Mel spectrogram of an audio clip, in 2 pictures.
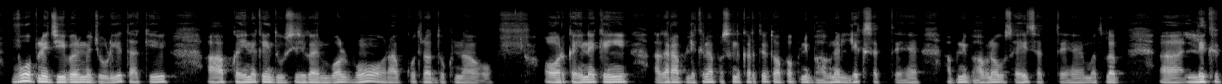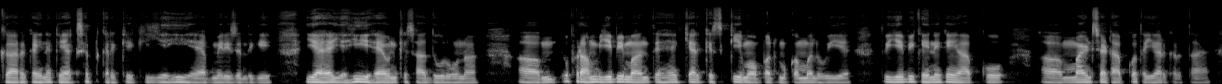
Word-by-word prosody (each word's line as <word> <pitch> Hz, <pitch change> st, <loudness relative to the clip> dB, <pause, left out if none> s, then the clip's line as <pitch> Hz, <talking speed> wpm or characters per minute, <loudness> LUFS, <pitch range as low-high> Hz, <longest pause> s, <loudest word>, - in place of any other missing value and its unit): वो 155 Hz, +6 st, +9 dB
अपने 135 Hz, -4 st, +7 dB
जीवन 115 Hz, 0 st, +6 dB
में 115 Hz, -, +4 dB
जोड़िए 100 Hz, +5 st, 0 dB
ताकि 115 Hz, +3 st, 0 dB, 0.4 s
आप 110 Hz, +2 st, +2 dB
कहीं 110 Hz, +2 st, +3 dB
न 120 Hz, -, +4 dB
कहीं 120 Hz, 0 st, +3 dB
दूसरी 105 Hz, +1 st, 0 dB
जगह 110 Hz, 0 st, +3 dB
इन्वॉल्व 105 Hz, +3 st, 0 dB
हो 140 Hz, +1 st, +3 dB
और 105 Hz, -1 st, -3 dB
आपको 100 Hz, +1 st, -5 dB
इतना 105 Hz, -1 st, 0 dB
दुःख -, -, -15 dB
ना 90 Hz, -1 st, -4 dB
हो। 90 Hz, +1 st, -8 dB, 0.6 s
और 110 Hz, +1 st, +4 dB
कहीं 100 Hz, +1 st, +2 dB
न 115 Hz, 0 st, +6 dB
कहीं 120 Hz, 0 st, +4 dB, 0.3 s
अगर 110 Hz, +2 st, +2 dB
आप 110 Hz, -1 st, +2 dB
लिखना 115 Hz, +4 st, 0 dB
पसंद 115 Hz, 0 st, +2 dB
करते 110 Hz, +3 st, -3 dB
हैं 120 Hz, -, -3 dB
तो 115 Hz, -, +1 dB
आप 110 Hz, -, -2 dB
अपनी 115 Hz, +1 st, -1 dB
भावना 100 Hz, +5 st, -1 dB
लिख 110 Hz, +2 st, -2 dB
सकते -, -, -4 dB
हैं, 95 Hz, +1 st, -6 dB, 0.3 s
अपनी 120 Hz, -1 st, 0 dB
भावना 100 Hz, +4 st, 0 dB
को 110 Hz, -, -1 dB
सहेज 110 Hz, +2 st, -1 dB
सकते 95 Hz, -1 st, -9 dB
हैं 95 Hz, 0 st, -6 dB
मतलब 100 Hz, 0 st, -2 dB, 0.4 s
अ, 100 Hz, -1 st, +1 dB
लिखकर 110 Hz, -3 st, +2 dB
कहीं 100 Hz, 0 st, 0 dB
न 105 Hz, -, 0 dB
कहीं 105 Hz, -1 st, 0 dB
एक्सेप्ट 95 Hz, -, -3 dB
करके 100 Hz, -, -7 dB
कि 105 Hz, -, -12 dB
यही 105 Hz, +1 st, -2 dB
है 95 Hz, -1 st, -1 dB
अब 95 Hz, -, -16 dB
मेरी 95 Hz, 0 st, -1 dB
ज़िंदगी 95 Hz, +1 st, -5 dB, 0.3 s
यह 110 Hz, -2 st, +7 dB
यही 105 Hz, +5 st, +2 dB
है 100 Hz, -, +5 dB
उनके 105 Hz, +1 st, -2 dB
साथ 95 Hz, -2 st, -2 dB
दूर 95 Hz, -1 st, -2 dB
होना। 95 Hz, 0 st, -4 dB
अम, 100 Hz, +2 st, -3 dB, 0.2 s
पर -, -, +5 dB
हम 115 Hz, +3 st, +4 dB
ये 115 Hz, +1 st, +5 dB
भी 130 Hz, 0 st, +5 dB
मानते 105 Hz, 0 st, +3 dB
हैं 110 Hz, +1 st, -1 dB
कि 110 Hz, +2 st, -3 dB
यार 110 Hz, -, +4 dB
किसकी 115 Hz, +2 st, -1 dB
मोहबत 100 Hz, 0 st, 0 dB
मुकम्मल 95 Hz, +1 st, -2 dB
हुई 95 Hz, 0 st, -5 dB
है, 95 Hz, 0 st, -4 dB, 0.3 s
तो 115 Hz, -, -2 dB
ये 115 Hz, +1 st, +4 dB
भी 125 Hz, +2 st, +1 dB
कहीं 105 Hz, -3 st, +1 dB
न 110 Hz, 0 st, +2 dB
कहीं 115 Hz, 0 st, +2 dB
आपको 105 Hz, +1 st, -2 dB, 0.4 s
अ, 100 Hz, -2 st, -1 dB
माइंडसेट 105 Hz, 0 st, +1 dB
आपको -, -, -2 dB
तैयार 100 Hz, +2 st, -4 dB
करता 90 Hz, -1 st, -13 dB
है। 95 Hz, -, -16 dB
105 Hz, 225 wpm, -22 LUFS, 100-115 Hz, 0.6 s, वो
